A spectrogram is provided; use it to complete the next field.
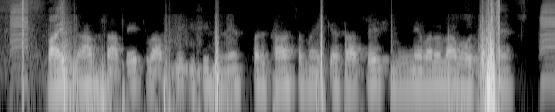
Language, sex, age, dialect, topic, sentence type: Hindi, male, 25-30, Awadhi Bundeli, banking, statement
